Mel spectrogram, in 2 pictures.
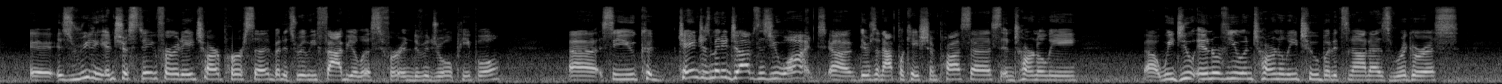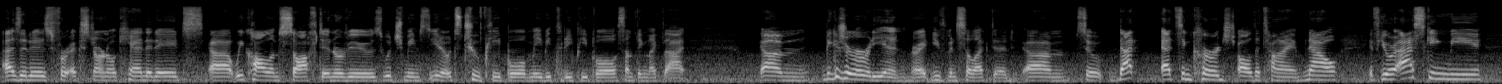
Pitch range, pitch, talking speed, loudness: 185-235 Hz, 205 Hz, 180 wpm, -23 LUFS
